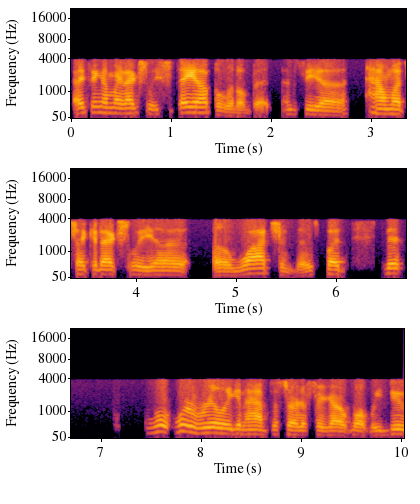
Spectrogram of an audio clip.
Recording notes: We'll be mocking live callers without provocation.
